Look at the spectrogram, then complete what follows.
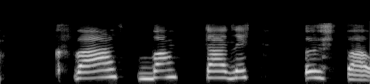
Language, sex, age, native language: Icelandic, female, 8, Icelandic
